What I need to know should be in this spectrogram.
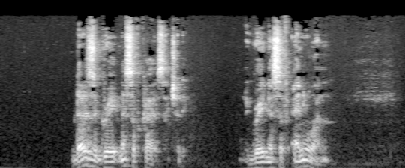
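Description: A middle-aged man speaks calmly and thoughtfully, close by.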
